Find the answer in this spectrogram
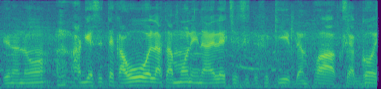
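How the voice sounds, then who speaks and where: A man with a low, steady voice and a Jamaican accent gives a fairly quick, rambling walking-tour commentary in Rasta speech. He leans on repeated tags like "see," "you know," and "blessed love." Shot on a handheld camera in a city park alongside busy streets, the sound is noisy and full of traffic.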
